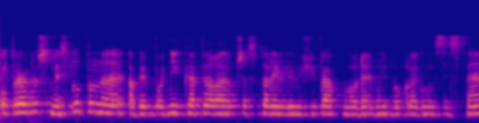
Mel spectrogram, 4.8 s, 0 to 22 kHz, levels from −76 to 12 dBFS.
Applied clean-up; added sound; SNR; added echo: neural mask model DeepFilterNet 3.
